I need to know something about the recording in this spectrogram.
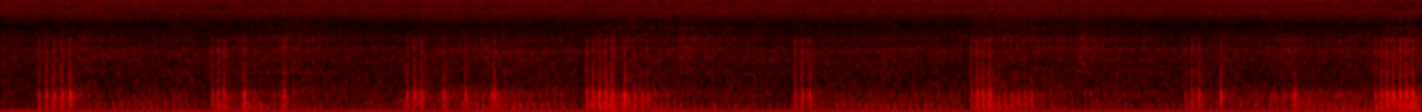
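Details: Snuggling pet cat gives a soft, even purr close to its owner, a low buzzing rumble pulsing steadily about once per second in a calm indoor setting.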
